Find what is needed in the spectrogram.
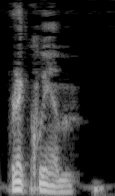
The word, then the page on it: requiem: Australian English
